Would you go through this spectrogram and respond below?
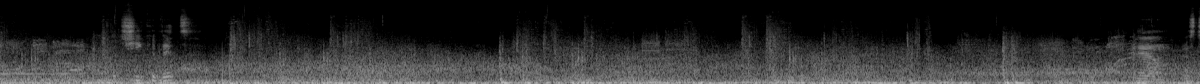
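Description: Missiles pound the player's ship in the space game EVE Online: a dense, continuous barrage of booming, crackling impacts and launches that fills the whole stretch, with someone talking over it.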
